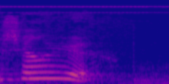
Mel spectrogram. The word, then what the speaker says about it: 生日: Mingtian shi wo laogong de shengri.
